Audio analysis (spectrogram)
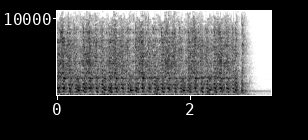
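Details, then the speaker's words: Oldsmobile 400 G big block, HEI ignition disconnected, fuel line into a gas can, cranking for about three seconds at roughly three pulses per second: an even starter rhythm. Normal cranking, and the fuel pump works (leak at the Quadrajet filter housing). "Let's just crank it and make sure we have a good operating fuel pump here. Good."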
